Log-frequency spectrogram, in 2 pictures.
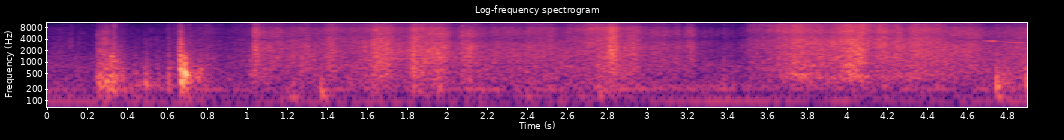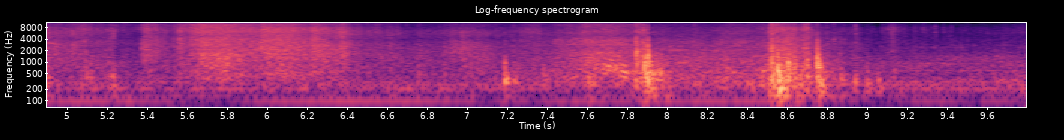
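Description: Packing tissue paper crinkling and a fabric soft top rustling as they are pulled and lifted out of a cardboard box, with a few short sharp crackles of handling.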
